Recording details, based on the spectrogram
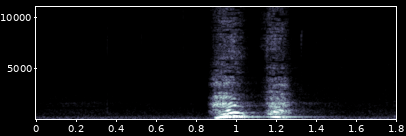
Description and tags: male pain grunt
male painful grunt
anguish, grunt, male, pain, painful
